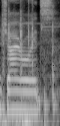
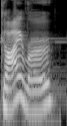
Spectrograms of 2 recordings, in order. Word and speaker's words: gyroid: I might have been playing this game since fucking I was in the womb, but I don't know how to say gyroids. No, not gyro.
